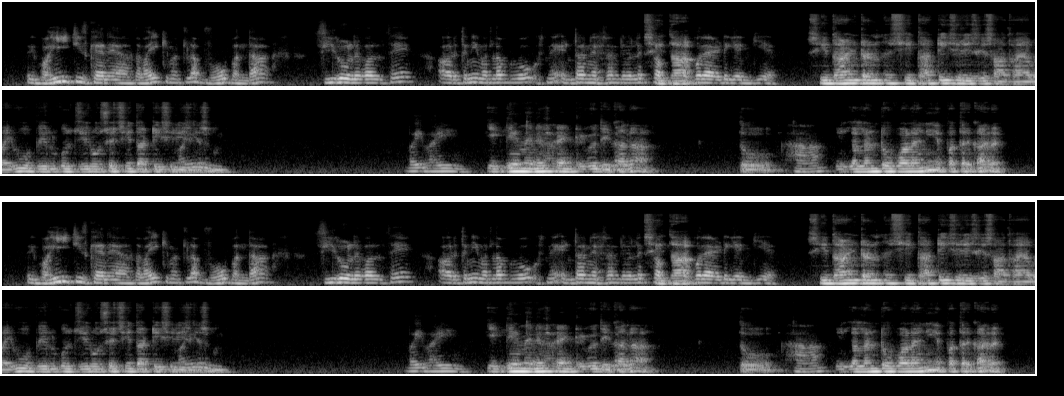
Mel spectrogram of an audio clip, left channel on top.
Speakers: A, on the left; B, on the right.
A: वही चीज कहने आ रहा था भाई कि मतलब वो बंदा जीरो लेवल से और इतनी मतलब वो उसने इंटरनेशनल लेवल
B: सीधा
A: तक पॉपुलैरिटी गेन की है
B: सीधा इंटर सीधा टी सीरीज के साथ आया भाई वो बिल्कुल जीरो से सीधा टी सीरीज
A: भाई
B: के साथ
A: भाई भाई
B: एक
A: ये
B: दिन मैंने
A: तो यार
B: उसका इंटरव्यू देखा
A: मतलब
B: था तो
A: हाँ
B: ललन टॉप वाला है नहीं ये पत्रकार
